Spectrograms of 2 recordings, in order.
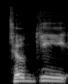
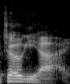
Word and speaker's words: Togiai: but we put on the practice squad noah toki oh jesus uh noah togiai i literally i know how to say it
